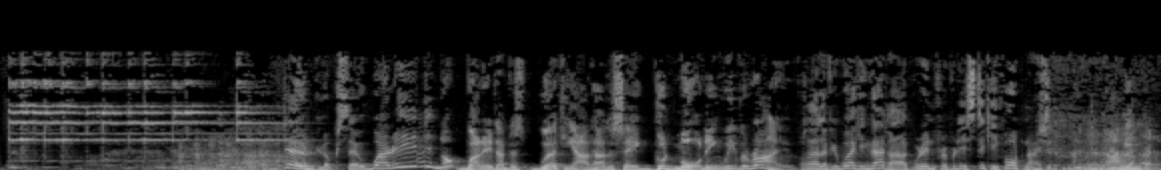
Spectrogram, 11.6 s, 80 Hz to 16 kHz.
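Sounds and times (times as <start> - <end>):
laughter: 0.0 - 3.2, 10.5 - 11.6
door bell rung by pulling a chain: 0.0 - 3.4
speech: 2.9 - 11.6.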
